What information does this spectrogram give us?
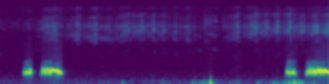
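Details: A spotted dove used as a fighting decoy in Cà Mau, Vietnam, answering rivals: two short mellow coos followed by a longer one, repeated after a pause of about three seconds. A steady high hiss of insects and faint low thumps run beneath.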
